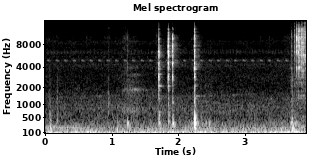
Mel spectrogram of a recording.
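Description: Socket wrench tightening the blade bolts on an Ego 21-inch mulching mower, giving a few short creaks and ratcheting clicks close by over a low background hum, with a faint clatter near the end.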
